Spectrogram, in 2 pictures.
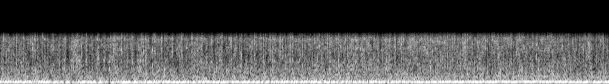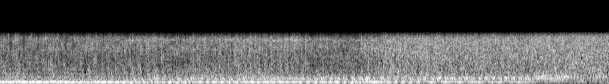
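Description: A steady, low, droning idle that holds an even pace throughout, with nothing clear on top; the engine is reported to idle rough.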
